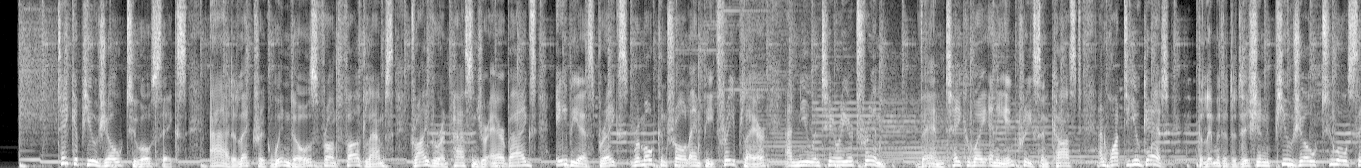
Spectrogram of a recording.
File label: voiceover artist commercial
